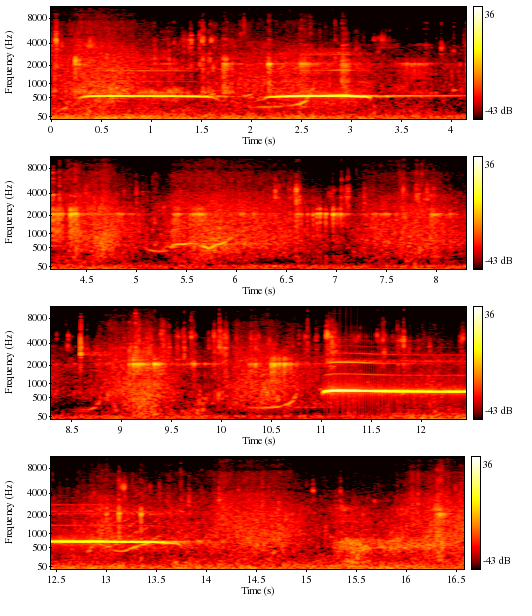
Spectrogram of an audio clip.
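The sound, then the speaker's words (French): Whale song made of a few long, sustained tonal moans with short upward and downward sweeps, separated by low croaking grunts and soft wash. Some calls are loud and clear while others stay faint. “Toute cette conversation venait de se produire dans une merveilleuse mélodie de chant de baleine et mon cœur était joyeux de communiquer avec doux sons.”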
